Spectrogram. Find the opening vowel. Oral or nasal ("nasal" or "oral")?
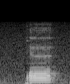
oral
